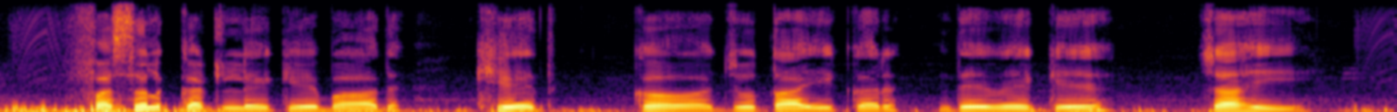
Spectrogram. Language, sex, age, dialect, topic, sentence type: Bhojpuri, male, 18-24, Western, agriculture, statement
